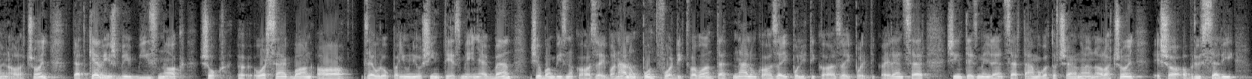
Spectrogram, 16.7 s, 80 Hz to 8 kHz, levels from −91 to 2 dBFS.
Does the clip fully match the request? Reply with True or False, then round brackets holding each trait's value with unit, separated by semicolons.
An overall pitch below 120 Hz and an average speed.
True (90 Hz; 130 wpm)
